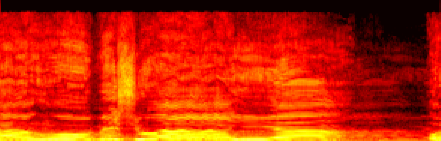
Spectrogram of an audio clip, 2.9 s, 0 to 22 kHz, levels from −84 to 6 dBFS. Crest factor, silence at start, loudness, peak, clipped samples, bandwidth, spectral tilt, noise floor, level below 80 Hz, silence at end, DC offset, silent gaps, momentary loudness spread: 12 dB; 0 s; -13 LUFS; -2 dBFS; under 0.1%; over 20 kHz; -3 dB/octave; -35 dBFS; -42 dBFS; 0 s; under 0.1%; none; 7 LU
